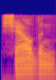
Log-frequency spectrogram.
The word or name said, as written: Sheldon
